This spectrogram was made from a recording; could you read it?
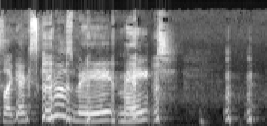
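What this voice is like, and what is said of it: Poor put-on Australian accent. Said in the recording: “That was the worst Australian accent ... I can't do an Australian accent.”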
